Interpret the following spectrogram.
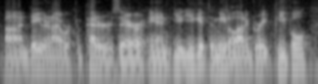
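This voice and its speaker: Deep-voiced man explaining his craft. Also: fairly even intonation, quick pace. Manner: explanatory, with examples. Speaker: auctioneer being interviewed. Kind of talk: casual interview talk.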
